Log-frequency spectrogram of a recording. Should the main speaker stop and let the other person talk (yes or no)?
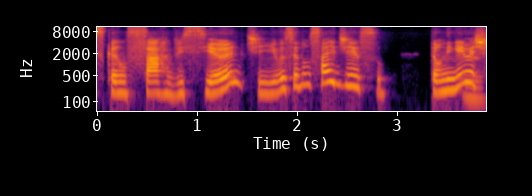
no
